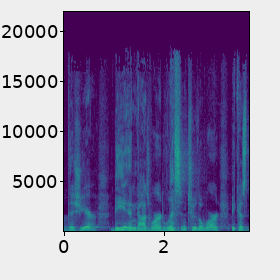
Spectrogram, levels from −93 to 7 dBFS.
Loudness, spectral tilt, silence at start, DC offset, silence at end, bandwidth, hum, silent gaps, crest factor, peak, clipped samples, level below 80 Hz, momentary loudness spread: -34 LUFS; -4 dB/octave; 0 s; under 0.1%; 0 s; 18 kHz; none; none; 20 dB; -14 dBFS; under 0.1%; -72 dBFS; 9 LU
